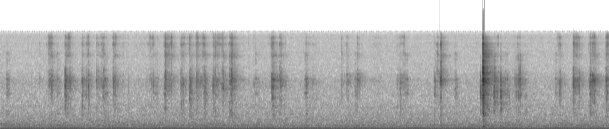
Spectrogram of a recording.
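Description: A deck of tarot cards being shuffled by hand, with a run of light irregular clicks and riffles as the cards slide and flick against each other, and one sharper snap of the cards about ten seconds in.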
